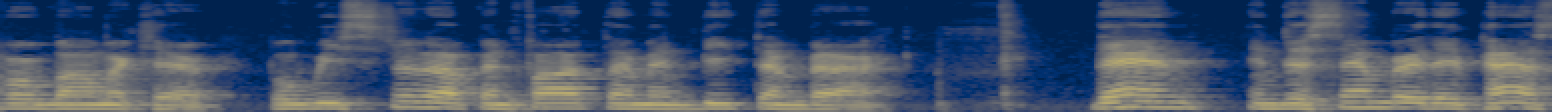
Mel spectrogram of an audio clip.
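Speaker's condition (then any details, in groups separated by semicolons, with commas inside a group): ALS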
